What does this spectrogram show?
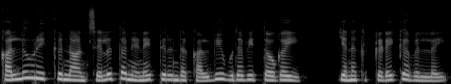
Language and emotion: Tamil, sad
